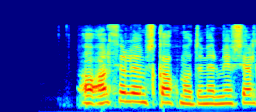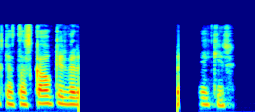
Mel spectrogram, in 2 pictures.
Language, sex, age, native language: Icelandic, female, 30-39, Icelandic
